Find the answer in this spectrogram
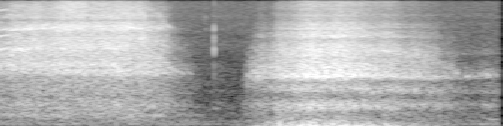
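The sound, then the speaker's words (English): A person draws in a deep breath and lets it go, quiet and without speech. A soft, airy inhale, a brief pause, then a longer, fuller exhale with a low rush, like a sigh. “Let's take a deep breath now together.”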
